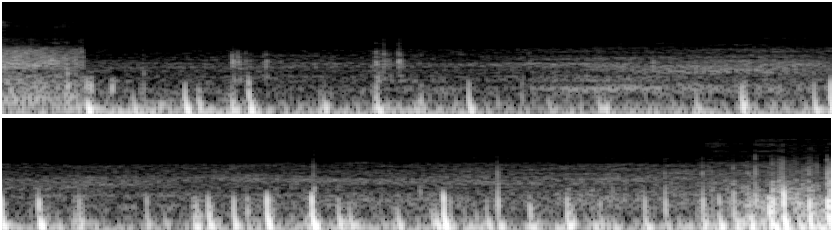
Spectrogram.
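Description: A big SUV's engine idling with the hood open, heard close up as a low throbbing hum with uneven low thumps through it. A louder rustle comes near the end.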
